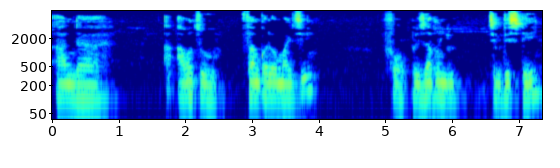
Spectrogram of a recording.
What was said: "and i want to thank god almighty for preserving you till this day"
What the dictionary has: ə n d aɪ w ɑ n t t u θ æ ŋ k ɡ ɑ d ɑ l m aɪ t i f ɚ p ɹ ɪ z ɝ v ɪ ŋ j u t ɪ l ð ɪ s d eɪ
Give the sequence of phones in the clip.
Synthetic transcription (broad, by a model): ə n d aɪ w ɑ n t t u f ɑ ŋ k ɡ ɑ d ɑ l m aɪ t i f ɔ p ɹ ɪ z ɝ v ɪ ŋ j u t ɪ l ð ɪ s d eɪ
